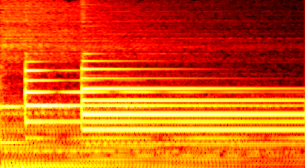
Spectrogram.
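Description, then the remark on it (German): A doorbell rings with two chime tones in quick succession, the second note lingering and slowly fading out. No one speaks. “Und dann klingelt er bei Annemarie N.”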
